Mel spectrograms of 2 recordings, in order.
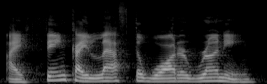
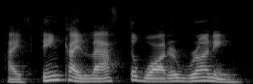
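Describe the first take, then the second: No difference in how they are said.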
